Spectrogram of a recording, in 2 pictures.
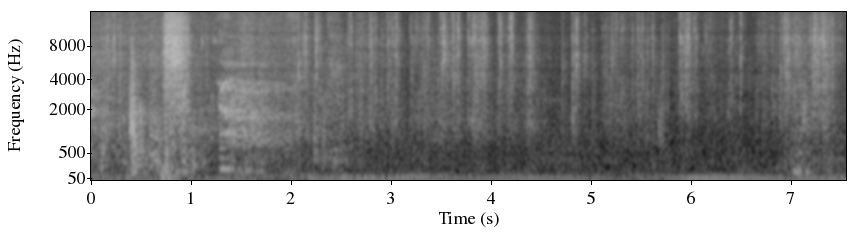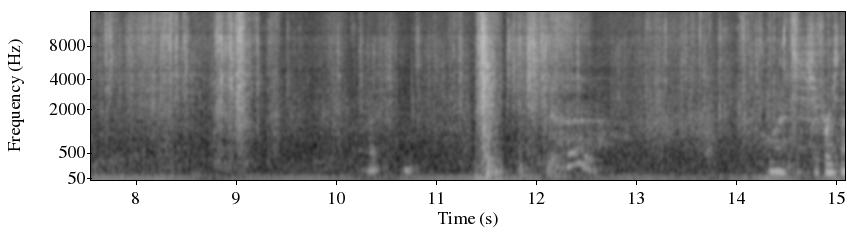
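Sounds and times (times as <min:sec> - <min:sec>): crinkling and rustling: 0:00.0 - 0:15.0
low steady hum: 0:00.0 - 0:15.0.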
